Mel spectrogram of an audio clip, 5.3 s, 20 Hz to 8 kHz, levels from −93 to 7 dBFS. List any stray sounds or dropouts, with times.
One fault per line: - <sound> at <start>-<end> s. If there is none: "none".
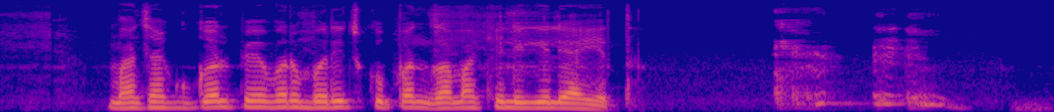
- throat clearing at 3.9-4.9 s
